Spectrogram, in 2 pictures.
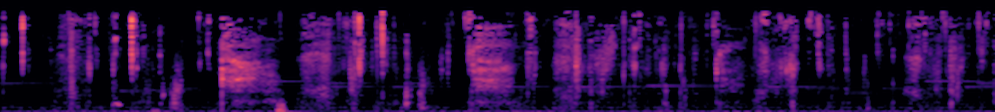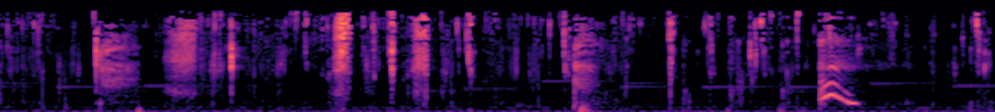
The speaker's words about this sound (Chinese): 再吃一块甜甜的橙子。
